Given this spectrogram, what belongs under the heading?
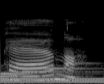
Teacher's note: Pənah sözündə P, Ə incə saitdir, nah sözündə A qalın saitdir. Deməli, qaydalara uyğun olaraq ilk hecası incə sait, son hecası qalın sait oldu.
